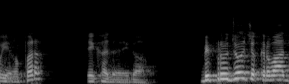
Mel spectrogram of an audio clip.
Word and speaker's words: Biparjoy: ये इस प्रकार से इसका सही जो प्रोनाउंसिएशन है वो ये होगा बिपरजॉय, और ये बांग्लादेश के द्वारा दिया गया है।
